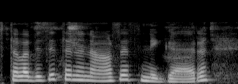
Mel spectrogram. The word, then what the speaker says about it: Niger: je správná výslovnost s přízvukem na první slabice Niger.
